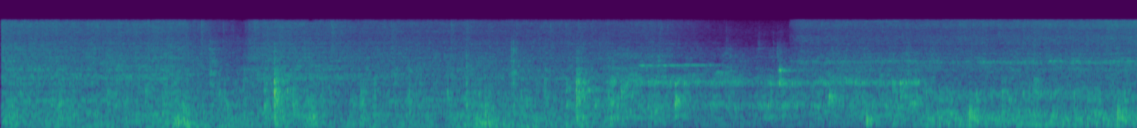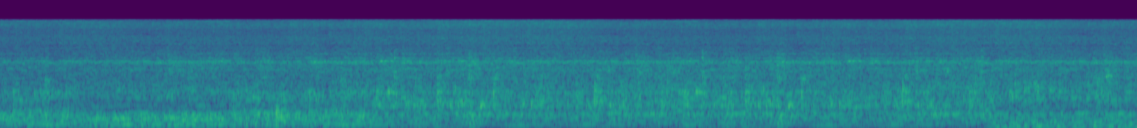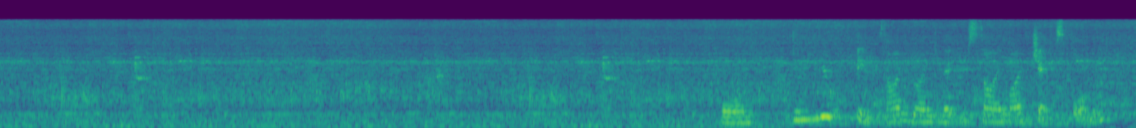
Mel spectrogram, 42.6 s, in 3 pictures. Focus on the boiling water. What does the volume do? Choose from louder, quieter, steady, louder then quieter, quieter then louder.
steady.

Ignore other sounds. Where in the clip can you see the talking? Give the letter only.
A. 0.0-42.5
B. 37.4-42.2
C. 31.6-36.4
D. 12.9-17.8
B.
